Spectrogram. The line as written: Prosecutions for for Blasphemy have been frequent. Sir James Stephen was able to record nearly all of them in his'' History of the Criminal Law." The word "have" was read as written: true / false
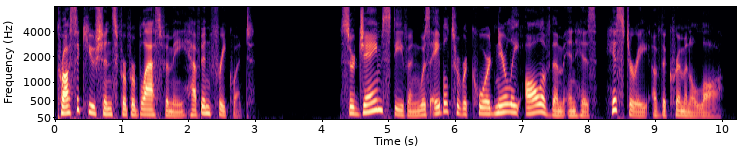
true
